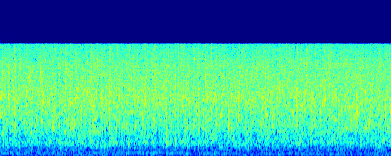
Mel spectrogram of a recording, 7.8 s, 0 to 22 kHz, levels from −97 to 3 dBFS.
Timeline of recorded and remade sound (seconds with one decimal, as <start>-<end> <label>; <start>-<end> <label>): 0.0-0.6 remade; 0.6-2.5 recorded; 2.5-3.3 remade; 3.3-7.8 recorded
